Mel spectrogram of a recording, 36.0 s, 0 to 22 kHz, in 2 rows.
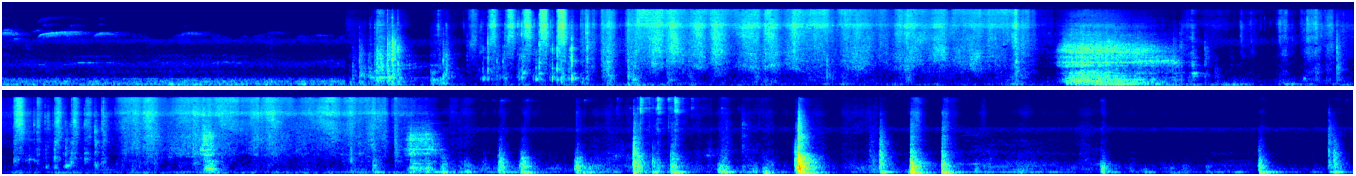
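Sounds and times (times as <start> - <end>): rubbing and handling noises: 4.6 - 14.0, 15.8 - 25.2.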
